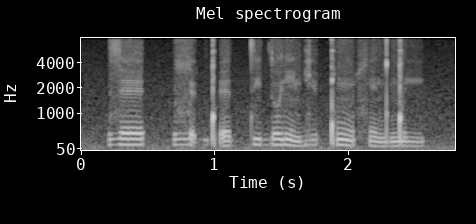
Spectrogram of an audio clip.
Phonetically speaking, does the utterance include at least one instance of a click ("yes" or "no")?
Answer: yes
